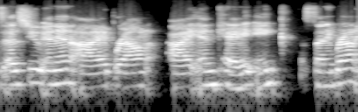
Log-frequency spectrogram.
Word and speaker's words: Sunni: It's Sunni Brown Inc., and it's Sunny spelled like Sunni. So it's Sunni, Brown, Ink, Inc., Sunni Brown Inc.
